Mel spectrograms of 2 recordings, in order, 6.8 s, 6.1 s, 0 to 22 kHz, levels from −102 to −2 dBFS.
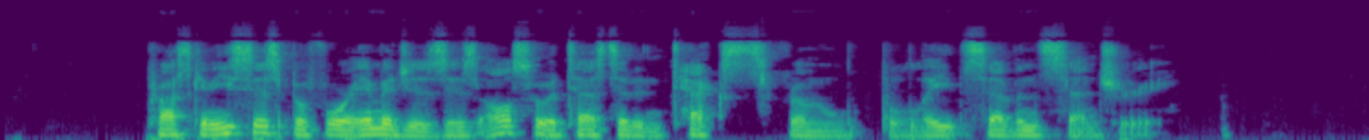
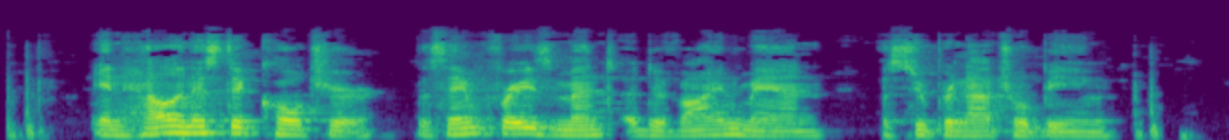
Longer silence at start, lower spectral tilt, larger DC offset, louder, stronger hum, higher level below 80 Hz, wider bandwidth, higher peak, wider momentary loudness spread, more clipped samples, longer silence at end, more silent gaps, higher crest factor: first, 0.75 s vs 0.05 s; about the same, -5 dB/octave vs -5 dB/octave; neither; second, -30 LUFS vs -20 LUFS; neither; second, -54 dBFS vs -48 dBFS; about the same, 9.6 kHz vs 10 kHz; second, -14 dBFS vs -2 dBFS; second, 12 LU vs 18 LU; neither; first, 1.1 s vs 0.2 s; neither; about the same, 16 dB vs 18 dB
